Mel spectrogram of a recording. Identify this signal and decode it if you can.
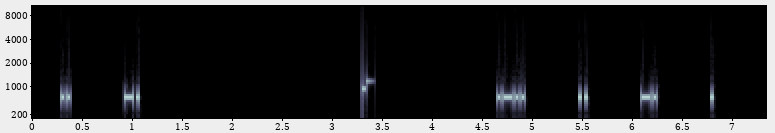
Morse code, heard as a keyed tone, about 40 wpm, spaced as for 14 wpm, 700 Hz. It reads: IN LINE
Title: 6x Character Spacing - Top 200 Words - 40wpm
